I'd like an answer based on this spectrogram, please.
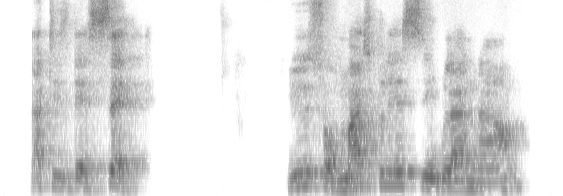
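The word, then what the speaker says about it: cette: why do you say set to have a look at it sex another set c e t t e this time around we have different spelling of the sets but the same pronunciation before a feminine singular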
